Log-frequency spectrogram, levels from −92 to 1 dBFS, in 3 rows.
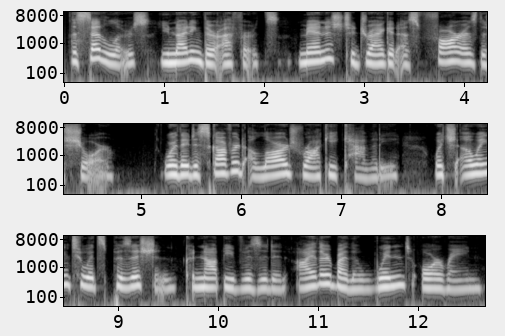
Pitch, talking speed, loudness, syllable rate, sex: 215 Hz, 170 wpm, -17 LUFS, 5.0 syllables/s, female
